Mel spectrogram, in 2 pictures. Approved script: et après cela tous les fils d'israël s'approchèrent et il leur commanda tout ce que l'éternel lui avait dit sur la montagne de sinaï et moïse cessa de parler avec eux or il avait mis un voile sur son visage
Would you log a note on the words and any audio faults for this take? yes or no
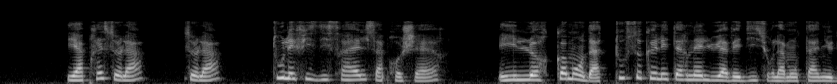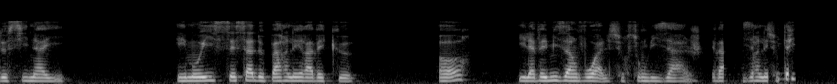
yes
